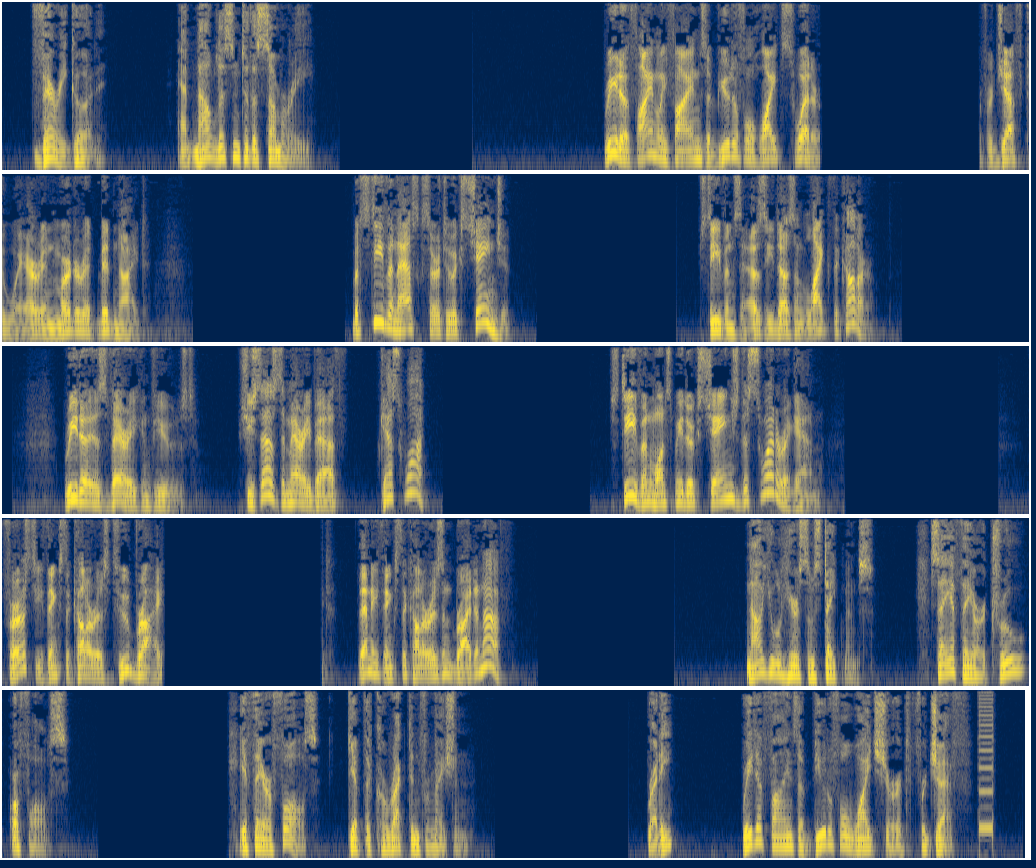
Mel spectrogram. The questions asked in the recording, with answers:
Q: Rita finds a beautiful white shirt for Jeff.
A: False. Rita finds a beautiful white sweater for Jeff.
